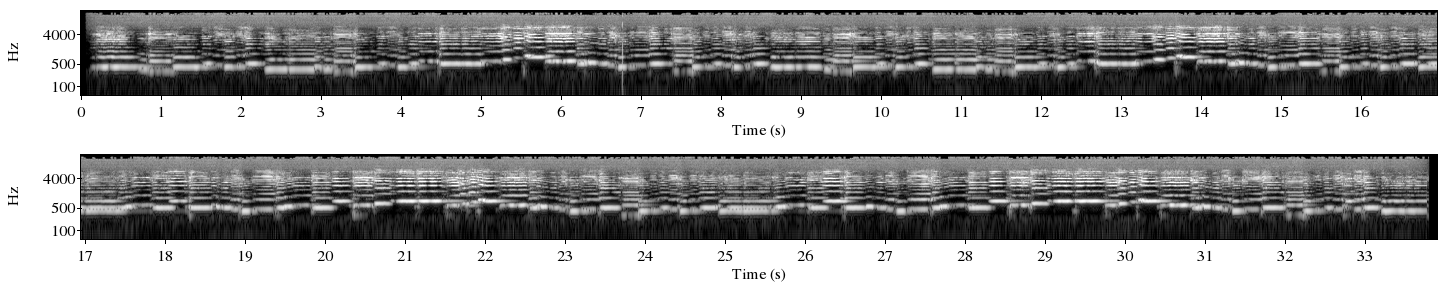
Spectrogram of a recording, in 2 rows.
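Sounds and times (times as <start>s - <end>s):
fiddle tune: 0.1s - 33.8s.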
